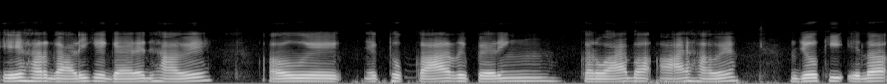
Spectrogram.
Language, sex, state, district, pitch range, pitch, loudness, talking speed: Chhattisgarhi, male, Chhattisgarh, Raigarh, 135-150 Hz, 145 Hz, -16 LUFS, 120 wpm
